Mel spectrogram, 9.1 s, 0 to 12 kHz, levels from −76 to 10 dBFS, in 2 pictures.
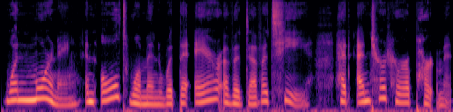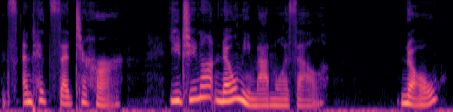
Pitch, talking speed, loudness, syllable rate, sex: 210 Hz, 180 wpm, -18 LUFS, 5.6 syllables/s, female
